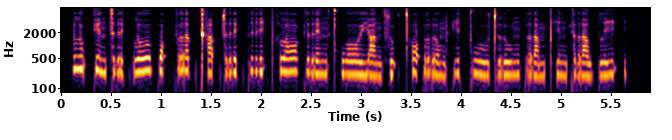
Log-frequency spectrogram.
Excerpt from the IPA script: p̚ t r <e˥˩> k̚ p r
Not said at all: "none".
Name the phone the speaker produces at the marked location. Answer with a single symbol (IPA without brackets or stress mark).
e˥˩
